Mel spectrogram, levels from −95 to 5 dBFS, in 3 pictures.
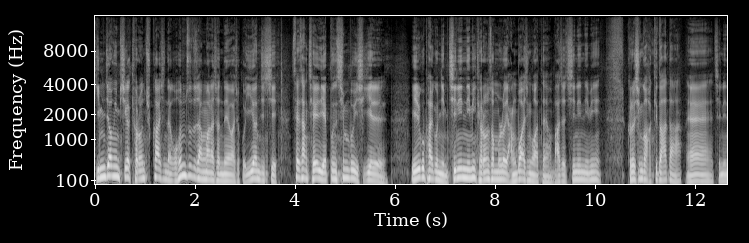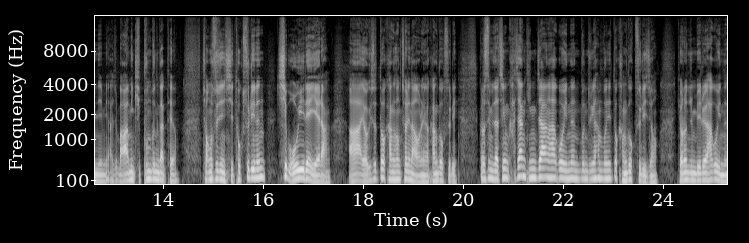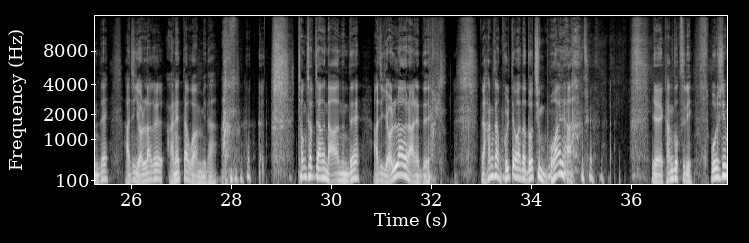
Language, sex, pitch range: Korean, male, 105-140 Hz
